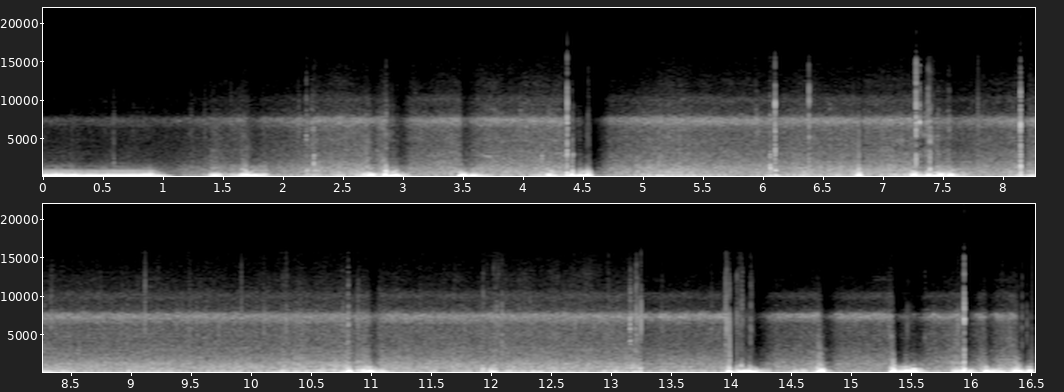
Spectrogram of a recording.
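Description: Bees swarming around their nest, buzzing, with single insects passing close by in loud, wavering buzzes that come and go. The loudest buzz is in the first second. A few sharp clicks fall in between.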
